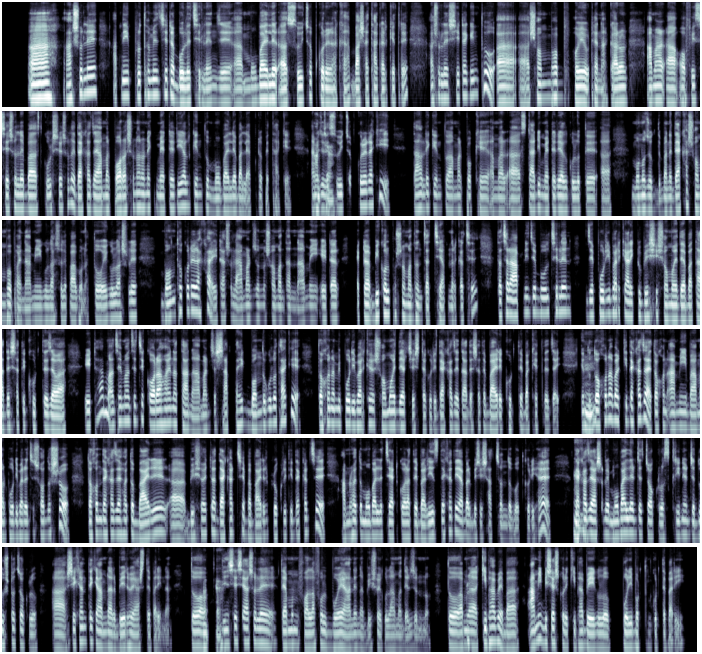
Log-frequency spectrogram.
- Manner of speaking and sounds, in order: tapping; other noise
- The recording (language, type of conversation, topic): Bengali, advice, আমি কীভাবে ট্রিগার শনাক্ত করে সেগুলো বদলে ক্ষতিকর অভ্যাস বন্ধ রাখতে পারি?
